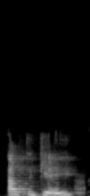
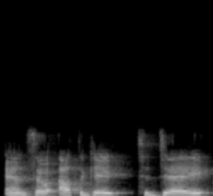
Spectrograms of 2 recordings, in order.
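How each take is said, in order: First: Southern accent. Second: Said in the usual way. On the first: Shown as a demonstration. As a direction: lean into the Southern accent on "Out the gate". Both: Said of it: "My Southern accent will be here".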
